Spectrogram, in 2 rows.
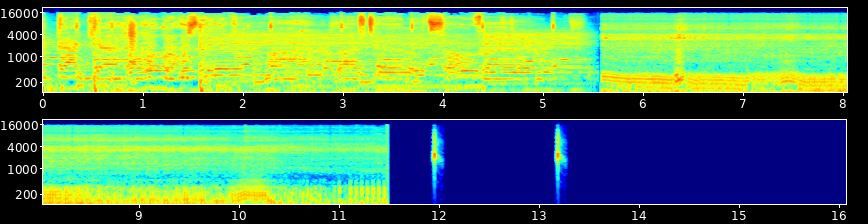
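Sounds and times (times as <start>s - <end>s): dirt bike engine revving: 5.6s - 11.5s.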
